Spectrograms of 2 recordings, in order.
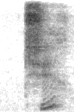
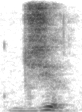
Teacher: Ч он глухой, а Дж более взрывной. И просто к этому звуку Ч добавляйте взрыва чуть-чуть.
